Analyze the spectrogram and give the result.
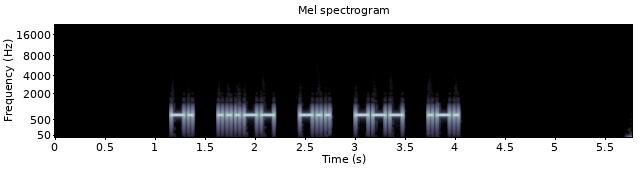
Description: Morse code, heard as a keyed tone, about 28 wpm, spaced as for 20 wpm, 700 Hz. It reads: N3DOR
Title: USA Call Signs - 5 Characters - 2x Character Spacing - 28wpm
